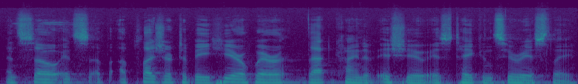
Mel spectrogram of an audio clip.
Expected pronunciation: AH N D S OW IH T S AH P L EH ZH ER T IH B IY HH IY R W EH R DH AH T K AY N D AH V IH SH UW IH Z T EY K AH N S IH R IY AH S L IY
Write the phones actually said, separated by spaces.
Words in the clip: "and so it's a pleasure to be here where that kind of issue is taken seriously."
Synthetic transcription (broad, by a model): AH N S OW IH T S AH P L EH ZH ER T IH B IY HH IY R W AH R DH AH T K AY N D AH V IH SH UW IH Z T EY K AH N S IH R IY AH S L IY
